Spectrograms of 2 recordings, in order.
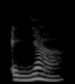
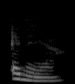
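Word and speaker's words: εννέα: Sometimes, though, especially in casual conversation, Greeks also use efta instead of epta, ochto instead of okto, and ennia instead of enea.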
